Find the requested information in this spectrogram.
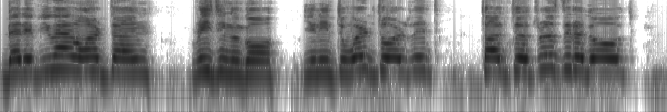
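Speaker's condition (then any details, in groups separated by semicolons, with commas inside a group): Cerebral palsy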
